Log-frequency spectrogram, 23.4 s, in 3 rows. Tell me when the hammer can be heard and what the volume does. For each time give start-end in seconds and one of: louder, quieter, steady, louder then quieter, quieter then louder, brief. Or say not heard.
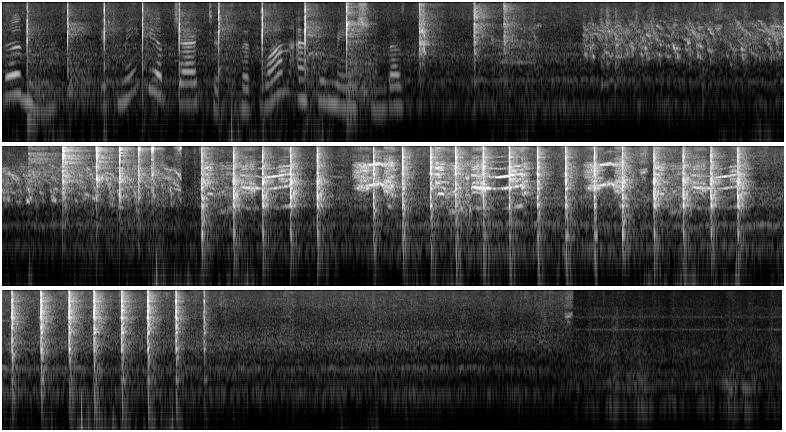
0.0-5.3 steady
8.1-17.7 steady.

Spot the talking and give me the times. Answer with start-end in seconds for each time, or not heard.
0.0-4.0.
